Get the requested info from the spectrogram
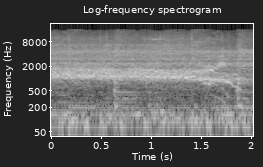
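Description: Crossover metal song: distorted guitars, bass and drums under a long shouted vocal that breaks off near the end.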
